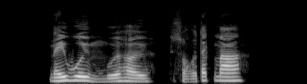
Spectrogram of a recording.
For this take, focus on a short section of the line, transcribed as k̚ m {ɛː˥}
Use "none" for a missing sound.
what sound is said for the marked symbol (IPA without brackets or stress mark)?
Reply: aː˥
